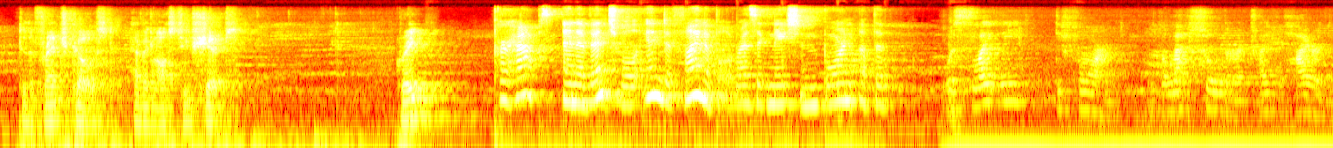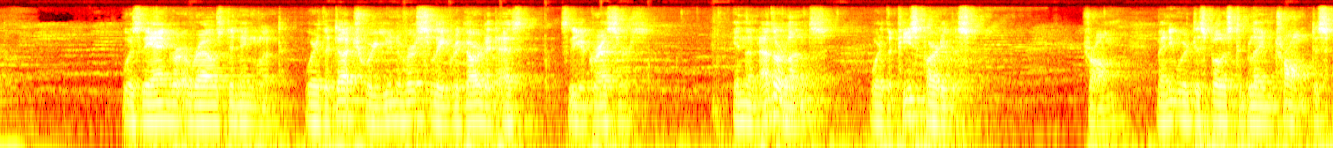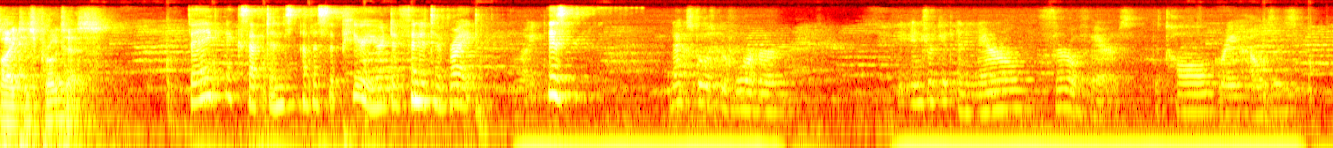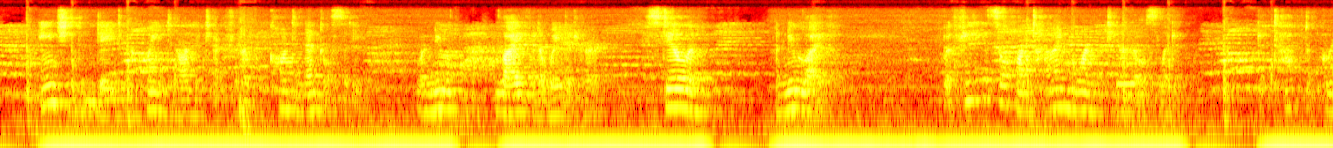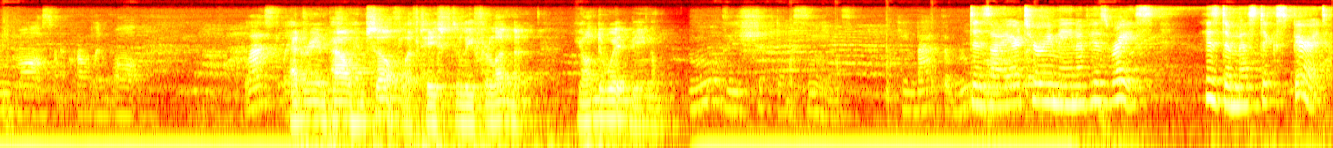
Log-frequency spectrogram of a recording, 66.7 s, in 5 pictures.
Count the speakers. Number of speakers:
3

